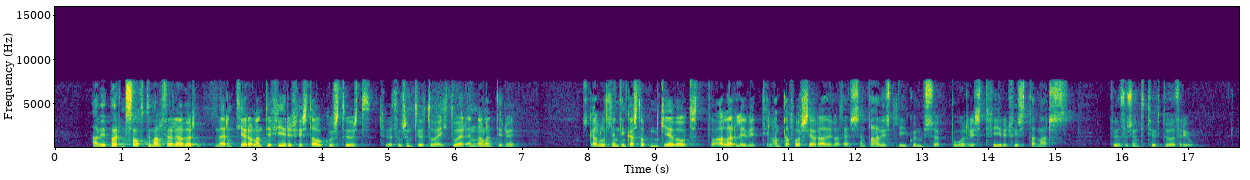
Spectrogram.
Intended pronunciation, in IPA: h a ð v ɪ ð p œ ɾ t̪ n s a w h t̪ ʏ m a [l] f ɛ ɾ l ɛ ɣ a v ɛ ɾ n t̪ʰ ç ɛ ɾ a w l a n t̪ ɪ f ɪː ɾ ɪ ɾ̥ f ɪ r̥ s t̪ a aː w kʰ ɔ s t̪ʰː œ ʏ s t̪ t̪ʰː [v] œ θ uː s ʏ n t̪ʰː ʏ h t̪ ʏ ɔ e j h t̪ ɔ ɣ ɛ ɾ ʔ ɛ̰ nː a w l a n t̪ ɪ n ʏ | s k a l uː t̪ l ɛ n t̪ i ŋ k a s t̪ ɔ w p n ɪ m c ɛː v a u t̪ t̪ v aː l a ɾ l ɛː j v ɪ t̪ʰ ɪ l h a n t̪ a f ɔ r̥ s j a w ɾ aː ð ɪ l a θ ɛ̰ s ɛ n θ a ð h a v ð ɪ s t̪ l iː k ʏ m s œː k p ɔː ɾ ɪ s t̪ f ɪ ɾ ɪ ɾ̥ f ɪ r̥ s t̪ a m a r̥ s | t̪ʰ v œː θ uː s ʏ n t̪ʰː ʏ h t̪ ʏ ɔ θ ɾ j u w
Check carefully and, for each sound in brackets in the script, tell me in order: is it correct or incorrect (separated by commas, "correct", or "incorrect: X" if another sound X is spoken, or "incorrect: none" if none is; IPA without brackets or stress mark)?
correct, correct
